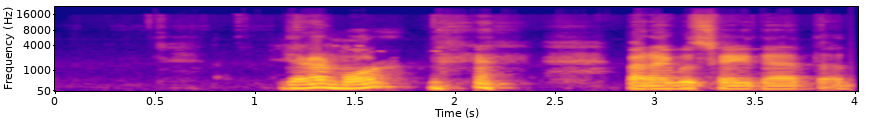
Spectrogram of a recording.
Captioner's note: chuckles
